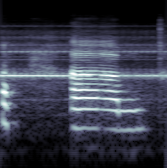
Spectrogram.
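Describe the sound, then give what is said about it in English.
A telephone ringing, a steady electronic tone that swells midway into a louder, layered ringing burst before easing off, about a second and a half in all. “And I apologize for that phone ringing.”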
